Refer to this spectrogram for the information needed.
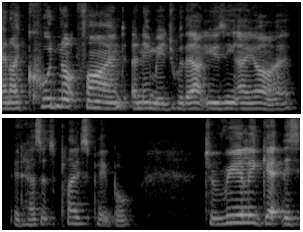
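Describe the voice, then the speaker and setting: A woman with an Australian accent, ordinary pitch variation, and a quiet background. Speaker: business mentor. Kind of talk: online workshop.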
